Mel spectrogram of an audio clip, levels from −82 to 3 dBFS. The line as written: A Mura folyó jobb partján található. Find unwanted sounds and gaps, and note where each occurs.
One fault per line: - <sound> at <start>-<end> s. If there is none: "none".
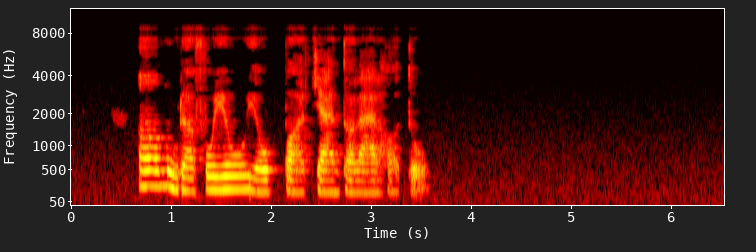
none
